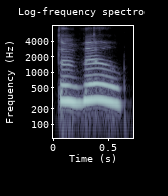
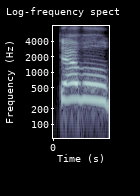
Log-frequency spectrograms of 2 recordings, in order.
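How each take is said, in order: First: It sounds like de-VEEL, not devil. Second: It sounds like the word devil. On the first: The speaker calls it right. "but it's pronounced devil" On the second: The speaker calls it wrong. "looks like devil"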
